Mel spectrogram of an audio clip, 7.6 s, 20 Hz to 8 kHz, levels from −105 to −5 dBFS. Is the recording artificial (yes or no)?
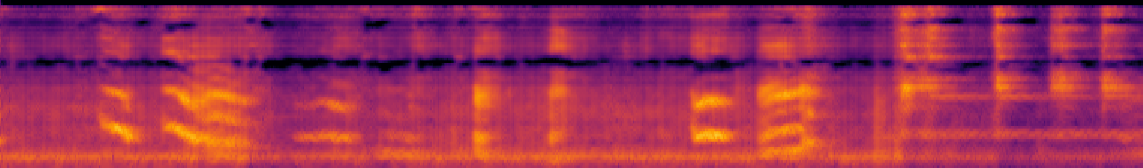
yes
